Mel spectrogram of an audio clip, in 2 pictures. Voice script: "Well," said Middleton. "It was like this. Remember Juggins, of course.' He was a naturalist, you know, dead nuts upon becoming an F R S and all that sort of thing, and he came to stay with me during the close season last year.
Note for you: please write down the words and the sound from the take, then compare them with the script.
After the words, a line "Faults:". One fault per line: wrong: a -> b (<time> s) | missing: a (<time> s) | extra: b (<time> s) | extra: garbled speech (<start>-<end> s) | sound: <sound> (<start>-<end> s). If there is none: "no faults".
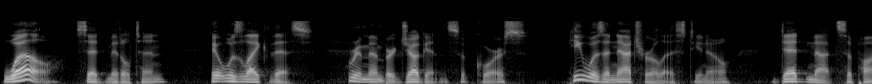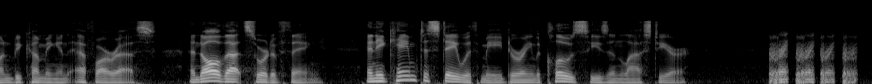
"Well," said Middleton. "It was like this. Remember Juggins, of course.' He was a naturalist, you know, dead nuts upon becoming an F R S and all that sort of thing, and he came to stay with me during the close season last year.
Faults:
sound: laugh (16.4-17.3 s)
